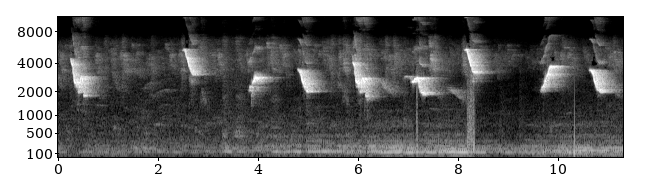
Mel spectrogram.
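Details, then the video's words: Champion red-cowled cardinal singing a steady series of clear whistled notes, each dropping in pitch, repeated about once a second over a soft background hum and a few sharp clicks. "galo-de-campina campeão"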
